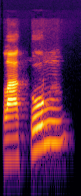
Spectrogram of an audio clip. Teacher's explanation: mim sukun bertemu dengan huruf Kaf dibaca jelas bacaan izhar syafawi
